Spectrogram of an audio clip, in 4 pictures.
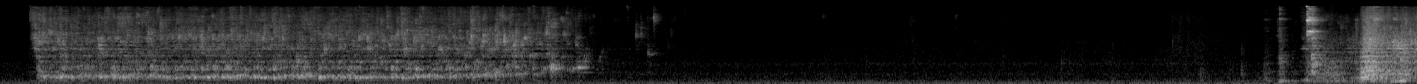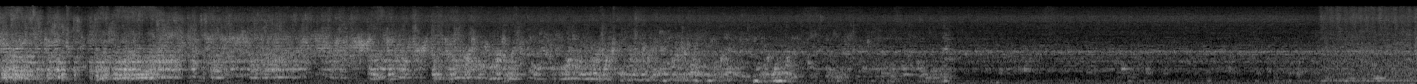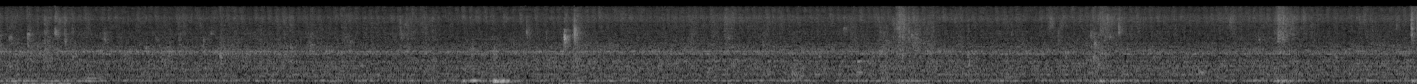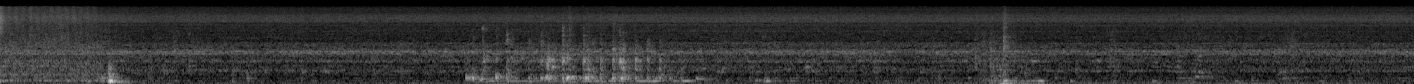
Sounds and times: flush 0.3 - 6.7
flush 13.1 - 56.6
handwashing 27.0 - 43.6

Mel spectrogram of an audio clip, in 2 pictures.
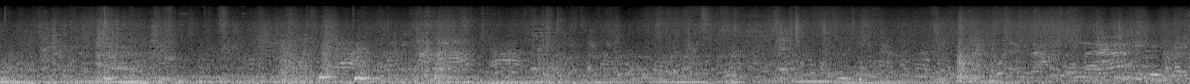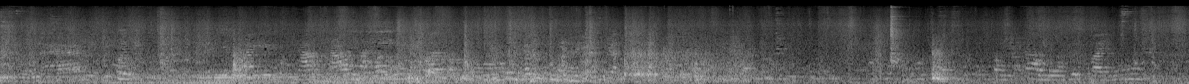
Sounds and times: motorcycles 0.0 - 10.2
side street market morning activity 0.0 - 23.7

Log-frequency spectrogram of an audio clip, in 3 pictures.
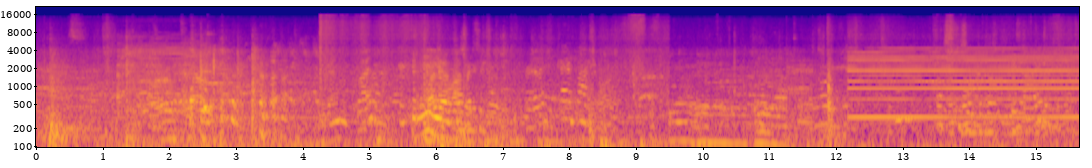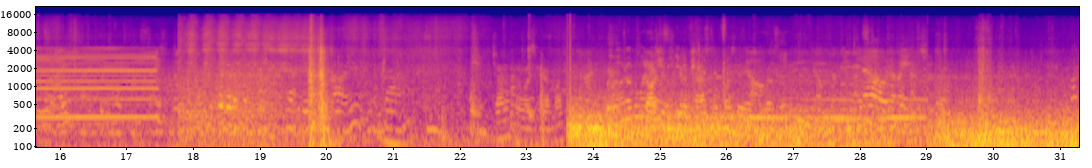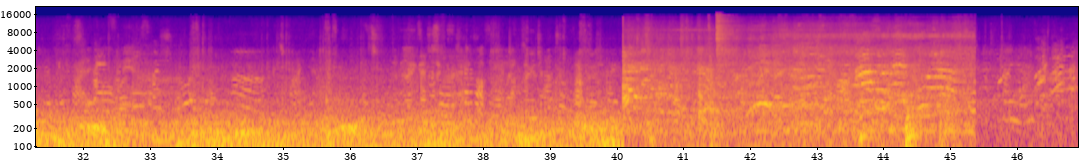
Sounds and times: Pedestrians 0.0 - 46.9
Traffic 10.0 - 46.0
Funicular 23.6 - 40.1

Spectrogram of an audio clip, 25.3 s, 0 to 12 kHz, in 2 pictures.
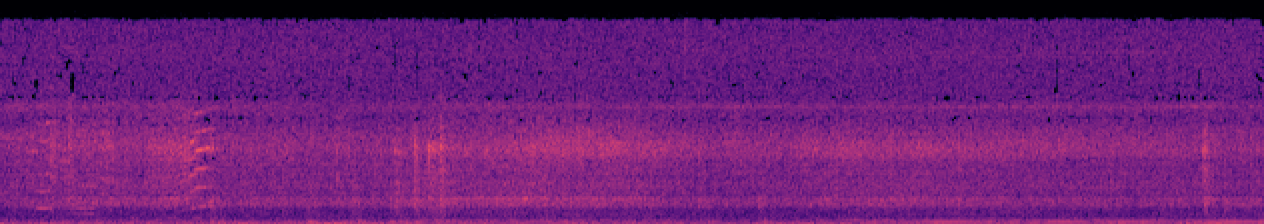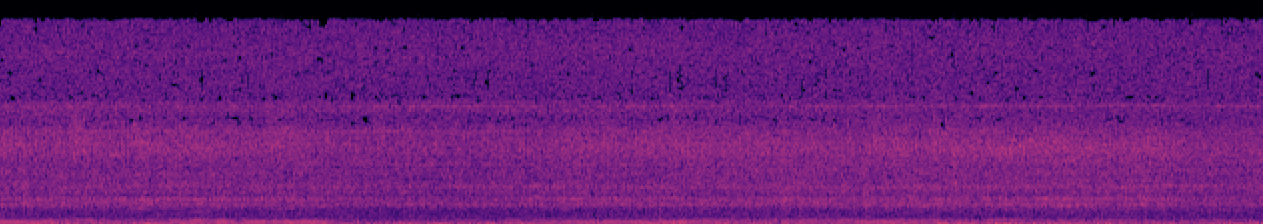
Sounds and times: squeaky 0.3 - 2.5

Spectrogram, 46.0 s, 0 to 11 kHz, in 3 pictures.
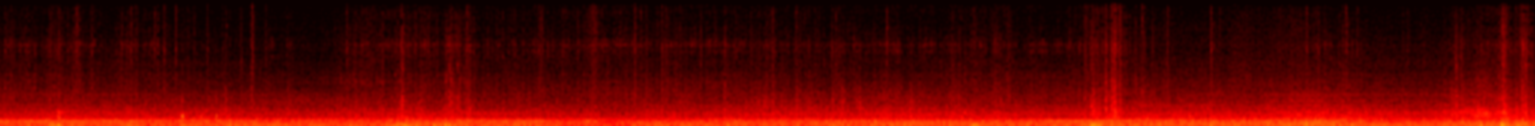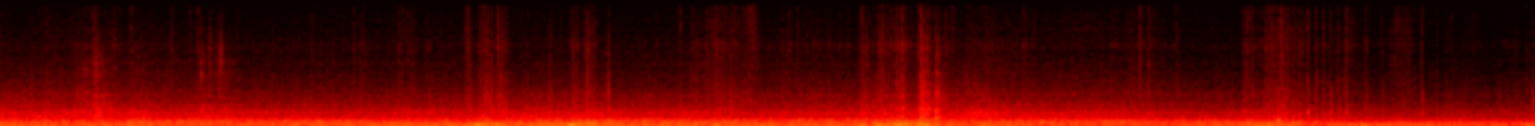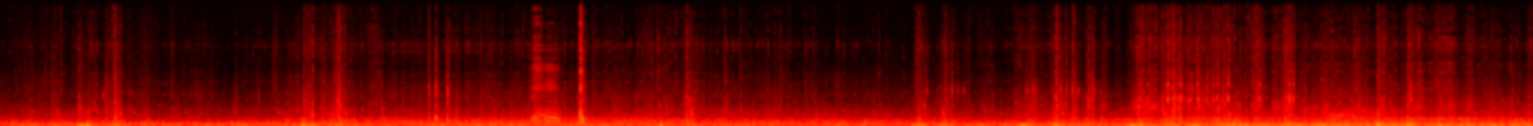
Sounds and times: car 0.0 - 46.0
rain 33.4 - 46.0

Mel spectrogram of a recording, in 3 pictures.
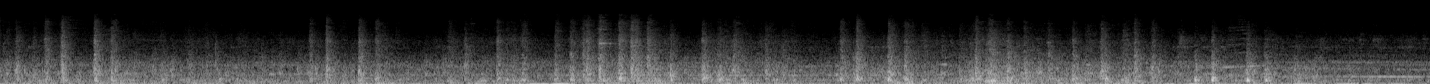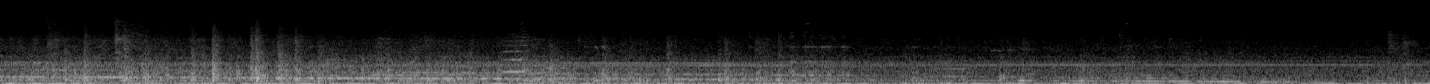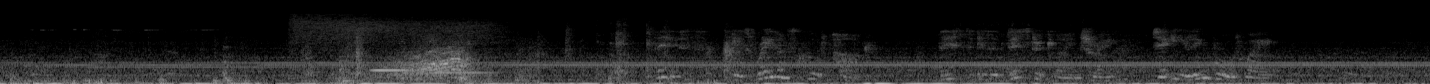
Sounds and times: tube journey 0.0 - 42.9
beeping noise indicating the doors are about to close 32.3 - 33.5

